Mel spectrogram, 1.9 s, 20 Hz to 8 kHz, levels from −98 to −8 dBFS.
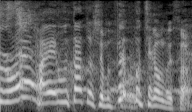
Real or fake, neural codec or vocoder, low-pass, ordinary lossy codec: fake; codec, 16 kHz, 4 kbps, FreqCodec, larger model; none; none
